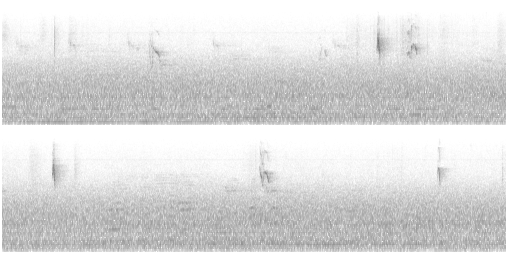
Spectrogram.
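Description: Small birds giving short, high chirps, about six scattered through, the loudest a little under four seconds in, over a steady background hum.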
